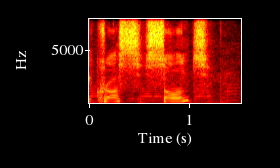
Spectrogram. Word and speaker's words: croissant: I've been called pretentious by Americans for pronouncing croissant the French way. I was taught to call it that, so I do. We say crossont crossont. I mean, at the end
